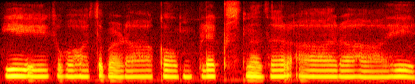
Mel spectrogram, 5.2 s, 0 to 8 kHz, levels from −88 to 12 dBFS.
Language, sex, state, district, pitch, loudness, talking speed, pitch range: Hindi, female, Madhya Pradesh, Bhopal, 180 Hz, -17 LUFS, 105 wpm, 175-185 Hz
